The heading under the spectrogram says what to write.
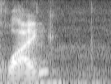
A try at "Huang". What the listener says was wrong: What would you say like this? Huang. Huang. There is no R. Huang. Huang. Huang. Huang.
